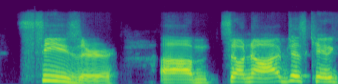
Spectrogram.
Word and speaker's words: Siser: do say it, because phonetically it does look like, it would be said as sizer but.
